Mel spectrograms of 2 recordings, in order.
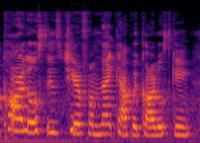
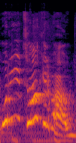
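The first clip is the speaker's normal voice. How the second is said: incredulous; faster than usual. Retold or imitated. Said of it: "Ladies were like".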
